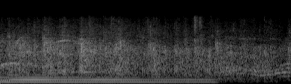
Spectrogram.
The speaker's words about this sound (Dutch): Well, thanks, guys. Let's give the band a great big hand, too. Laten we de band een groot applaus geven.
